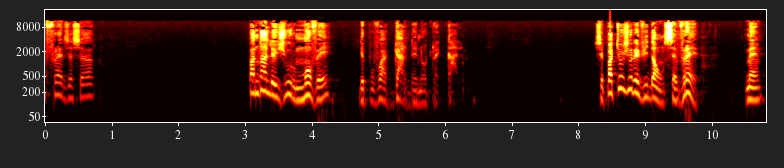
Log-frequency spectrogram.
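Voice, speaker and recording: A man preaching a sermon, repeating phrases and swinging from loud peaks to hushed drops. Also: medium pitch, slightly rough. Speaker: pastor.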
